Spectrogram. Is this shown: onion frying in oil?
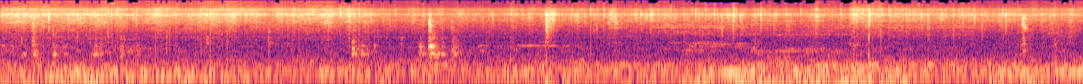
yes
